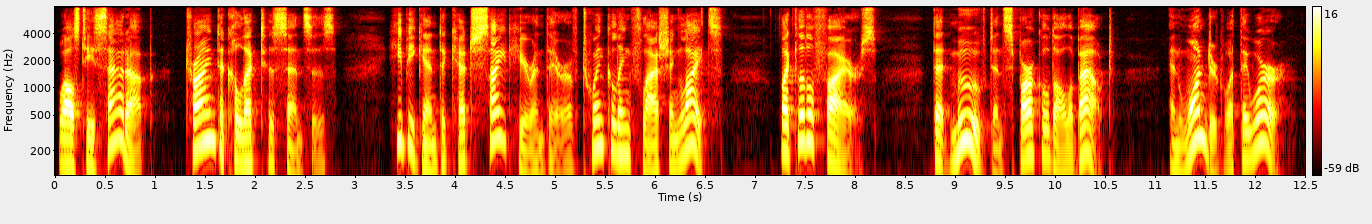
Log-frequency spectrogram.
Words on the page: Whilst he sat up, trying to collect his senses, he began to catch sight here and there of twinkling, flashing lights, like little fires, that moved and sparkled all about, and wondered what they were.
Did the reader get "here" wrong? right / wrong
right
